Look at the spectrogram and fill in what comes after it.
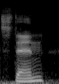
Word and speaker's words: Steen: So it looks like it's pronounced Steen. Charlie Eisenhood pronounced it Sten all weekend. So I feel like he would know more than me.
